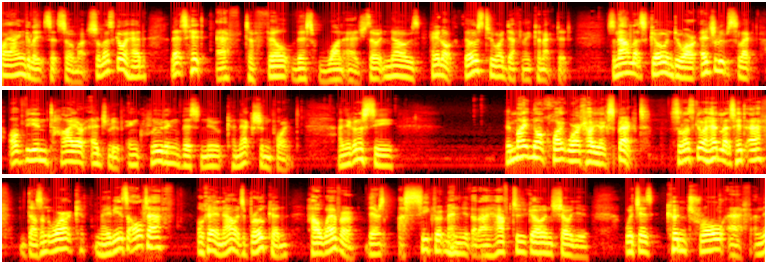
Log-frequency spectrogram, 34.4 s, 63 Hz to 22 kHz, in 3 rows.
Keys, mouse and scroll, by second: 10.5 alt+click, 11.8 alt+shift+click, 14.1 shift+click, 15.3 shift+click, 16.3 alt+shift+click, 17.3 alt+shift+click, 18.5 alt+shift+click, 18.6 alt+shift+click, 20.5 middle click, 22.7 f, 24.1 ctrl+z, 25.4 alt+f, 26.3 middle click, 28.3 ctrl+z, 33.7 ctrl+f.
